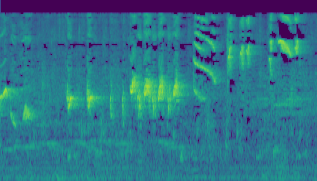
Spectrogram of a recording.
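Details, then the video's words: Chestnut-capped thrush chirping at night: varied whistled and warbled phrases with bright trills, some notes rising very high, delivered in short bursts with brief pauses. "Punglor,anis merah,Zoothera interpres"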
